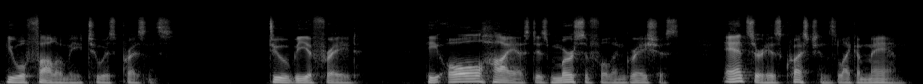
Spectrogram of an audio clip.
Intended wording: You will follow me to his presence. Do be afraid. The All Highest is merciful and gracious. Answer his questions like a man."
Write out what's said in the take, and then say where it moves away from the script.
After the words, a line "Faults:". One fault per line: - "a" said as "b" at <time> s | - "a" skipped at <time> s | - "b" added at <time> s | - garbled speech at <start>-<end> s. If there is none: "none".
You will follow me to his presence. Do be afraid. The All Highest is merciful and gracious. Answer his questions like a man."
Faults:
none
